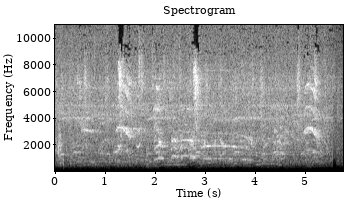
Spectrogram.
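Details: Wild, free-living curl-crested jays in a busy chatter of overlapping calls: harsh notes, short whistles and sharp downward-sweeping squeals, several birds calling at once.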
